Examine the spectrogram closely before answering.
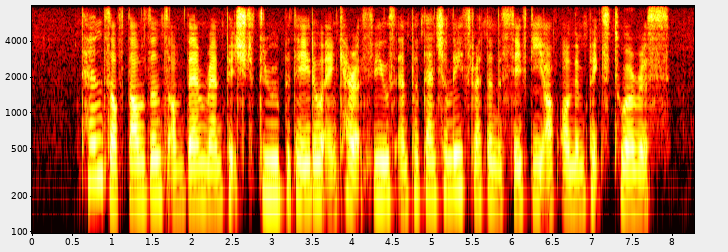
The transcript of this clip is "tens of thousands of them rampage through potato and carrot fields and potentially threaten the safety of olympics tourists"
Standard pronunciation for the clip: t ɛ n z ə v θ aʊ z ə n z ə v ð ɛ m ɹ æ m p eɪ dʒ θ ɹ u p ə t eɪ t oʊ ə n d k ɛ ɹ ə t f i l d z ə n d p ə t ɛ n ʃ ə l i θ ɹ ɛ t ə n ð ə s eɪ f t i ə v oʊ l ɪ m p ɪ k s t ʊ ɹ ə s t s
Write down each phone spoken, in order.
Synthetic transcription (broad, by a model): t ɛ n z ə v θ aʊ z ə n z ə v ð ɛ m ɹ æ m p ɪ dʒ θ ɹ u p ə t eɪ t oʊ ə n k ɛ ɹ ə t f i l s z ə n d p ə t ɛ n ʃ ə l i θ ɹ ɛ t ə n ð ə s eɪ f t i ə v oʊ l ɪ m p ɪ k s t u ɹ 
